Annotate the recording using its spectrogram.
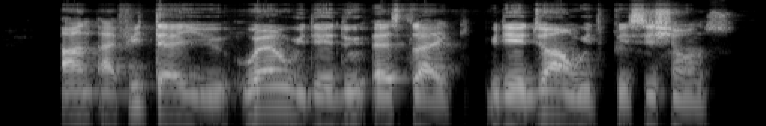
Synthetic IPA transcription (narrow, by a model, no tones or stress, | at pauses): ãnaɪfitɛljuwɛ̃nwideduʔɛstlaɪkwideduãnwidpɹisiʃɔ̃ns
